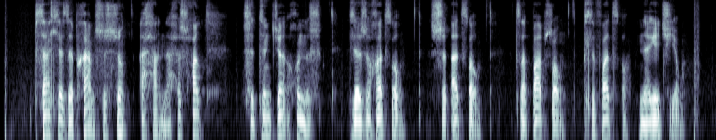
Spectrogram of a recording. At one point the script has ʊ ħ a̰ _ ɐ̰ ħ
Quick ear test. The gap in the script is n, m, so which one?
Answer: n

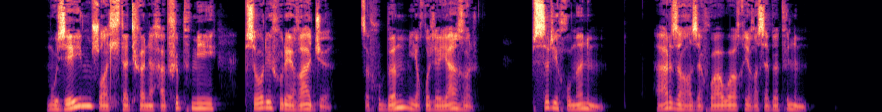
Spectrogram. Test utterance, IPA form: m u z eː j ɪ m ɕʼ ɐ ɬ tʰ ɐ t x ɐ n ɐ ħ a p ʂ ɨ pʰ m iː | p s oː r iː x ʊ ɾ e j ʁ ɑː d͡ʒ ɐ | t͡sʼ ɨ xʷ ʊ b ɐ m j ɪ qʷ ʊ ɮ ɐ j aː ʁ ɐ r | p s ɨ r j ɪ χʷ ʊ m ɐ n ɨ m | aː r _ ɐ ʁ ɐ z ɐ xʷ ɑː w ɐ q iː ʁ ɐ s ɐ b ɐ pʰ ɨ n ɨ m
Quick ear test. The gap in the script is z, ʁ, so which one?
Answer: z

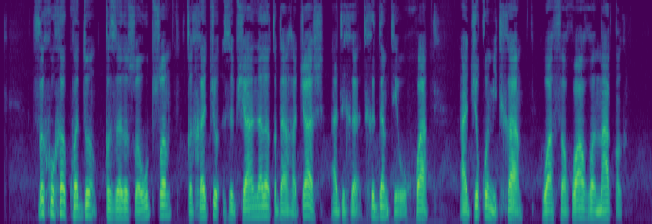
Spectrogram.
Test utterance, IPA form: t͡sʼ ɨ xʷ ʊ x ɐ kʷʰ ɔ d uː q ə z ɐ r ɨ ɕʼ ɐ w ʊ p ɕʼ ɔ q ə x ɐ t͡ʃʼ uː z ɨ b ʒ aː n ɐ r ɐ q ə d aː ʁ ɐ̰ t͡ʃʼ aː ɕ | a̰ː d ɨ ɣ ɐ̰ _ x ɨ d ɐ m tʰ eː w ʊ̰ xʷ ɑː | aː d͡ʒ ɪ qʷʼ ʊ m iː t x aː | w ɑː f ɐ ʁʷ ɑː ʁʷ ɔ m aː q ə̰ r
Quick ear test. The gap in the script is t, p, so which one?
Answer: t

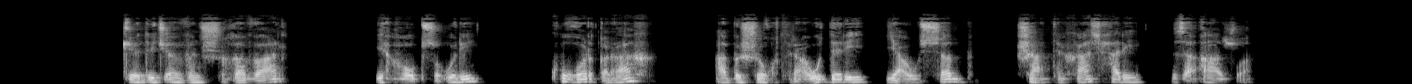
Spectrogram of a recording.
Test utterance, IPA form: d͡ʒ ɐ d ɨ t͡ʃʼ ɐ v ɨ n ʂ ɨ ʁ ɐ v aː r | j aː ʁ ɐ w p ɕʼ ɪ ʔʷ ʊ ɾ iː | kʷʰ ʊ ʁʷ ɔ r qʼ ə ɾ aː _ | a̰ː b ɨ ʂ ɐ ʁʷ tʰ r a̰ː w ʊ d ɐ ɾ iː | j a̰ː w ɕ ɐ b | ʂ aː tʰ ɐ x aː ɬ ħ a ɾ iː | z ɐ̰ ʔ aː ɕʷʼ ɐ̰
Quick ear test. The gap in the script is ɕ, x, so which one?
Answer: x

